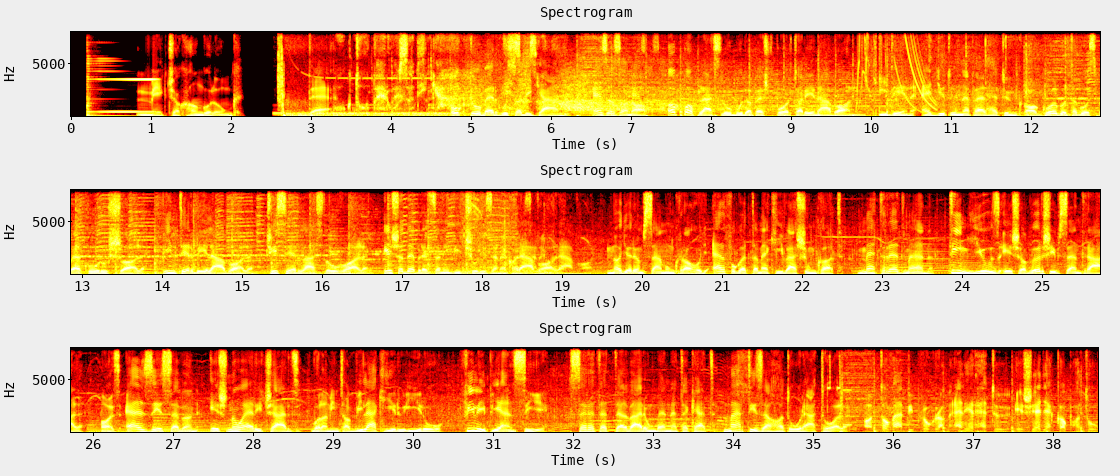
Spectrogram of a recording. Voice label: radiospot; ezazanap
